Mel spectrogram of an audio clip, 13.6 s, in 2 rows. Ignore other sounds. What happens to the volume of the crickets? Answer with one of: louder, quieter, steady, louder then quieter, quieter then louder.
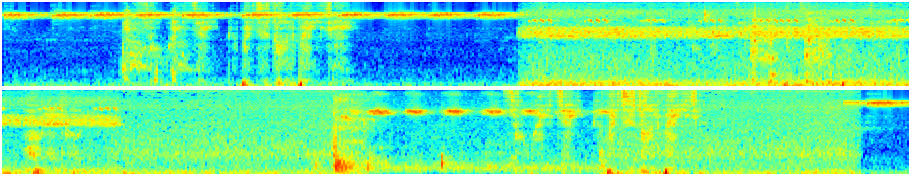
quieter.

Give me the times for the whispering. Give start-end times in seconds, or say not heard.
1.1-2.6, 5.1-7.5, 10.6-12.0.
